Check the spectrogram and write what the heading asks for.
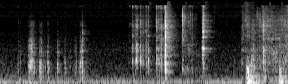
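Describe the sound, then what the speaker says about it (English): Scissors snip through patterned designer paper up to a score line while a gift box is being made, a quick series of close, quiet crisp cuts with short pauses between them. "Cut up to the first score line and remove that square."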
